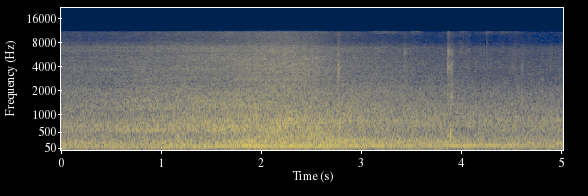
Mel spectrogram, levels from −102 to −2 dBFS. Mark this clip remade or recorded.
remade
